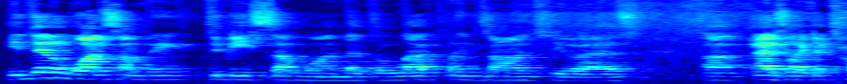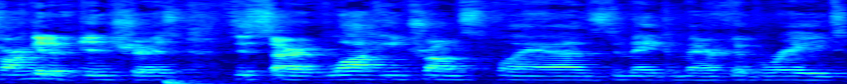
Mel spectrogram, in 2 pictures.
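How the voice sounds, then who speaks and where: A man's voice: medium pitch, steady tone, fairly quick, fairly bright tone, a little hiss or hum. A man hosting a casual podcast chat, blunt, opinionated and profane. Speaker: podcast host. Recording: echoey room, mic at a distance.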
